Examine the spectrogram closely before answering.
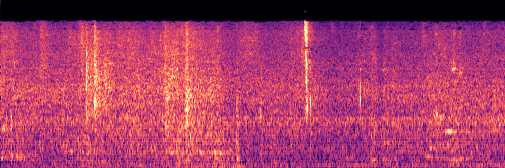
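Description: Many people murmur quietly in a large echoing hall.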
